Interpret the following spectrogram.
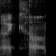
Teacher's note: i'm saying i can't and i'm dropping the t so it's just cun for americans because they have that sound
